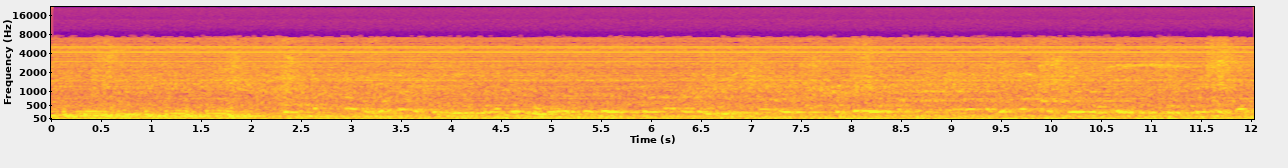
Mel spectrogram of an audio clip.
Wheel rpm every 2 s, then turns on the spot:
0, 0, 0, 0, 0, 0.
none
